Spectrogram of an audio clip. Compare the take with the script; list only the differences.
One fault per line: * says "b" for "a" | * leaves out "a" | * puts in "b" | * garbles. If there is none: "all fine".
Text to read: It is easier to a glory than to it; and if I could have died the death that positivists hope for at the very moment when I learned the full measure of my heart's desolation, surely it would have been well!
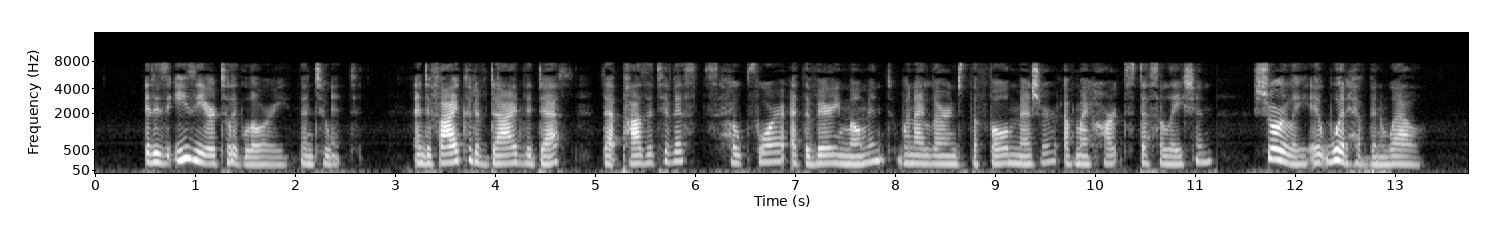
all fine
